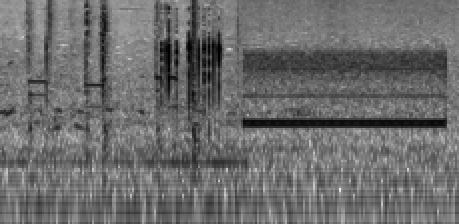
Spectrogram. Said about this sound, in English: Oh, I'd never have thought that I, …, would ever have to use a public phone again. Ah, man.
